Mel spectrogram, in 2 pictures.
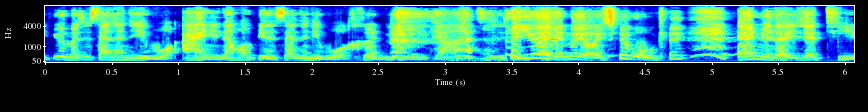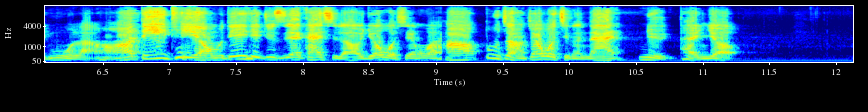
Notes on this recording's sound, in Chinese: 本集節目音質有爆音的危險性，音量請注意控制並小心耳膜痛痛。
